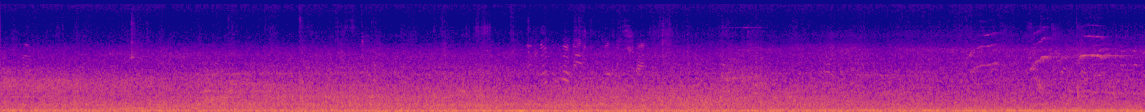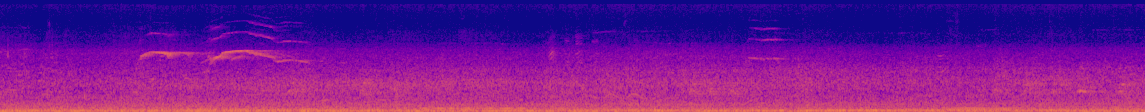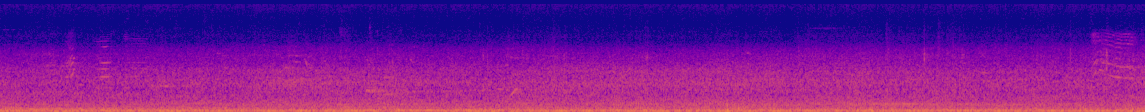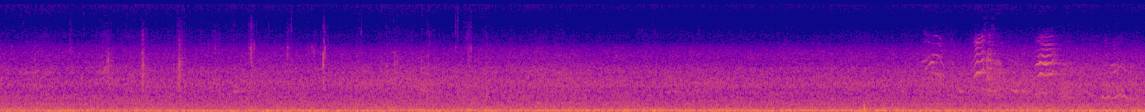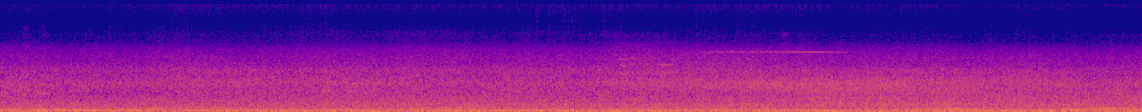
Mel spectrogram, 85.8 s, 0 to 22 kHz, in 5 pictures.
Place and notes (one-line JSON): {"title": "Pulawskiego, Szczecin, Poland", "date": "2010-10-07 11:24:00", "description": "Ambiance in front of the library.", "latitude": "53.43", "longitude": "14.54", "altitude": "24", "timezone": "Europe/Berlin"}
